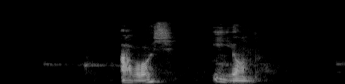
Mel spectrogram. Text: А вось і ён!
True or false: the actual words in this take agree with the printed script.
true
